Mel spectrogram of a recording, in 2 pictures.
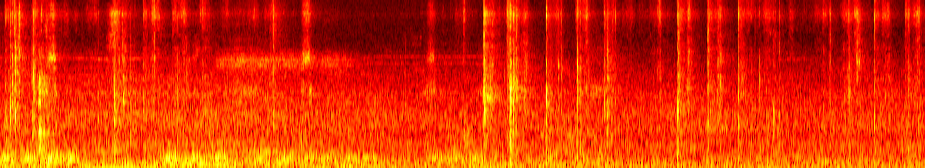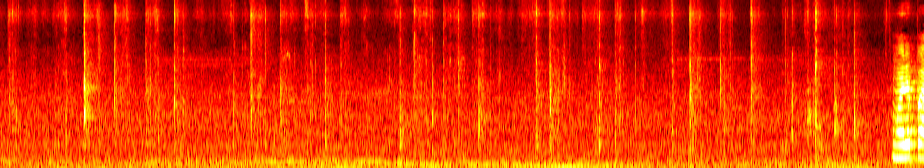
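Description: Tarot cards are shuffled by hand in soft, papery riffles and light clicks, faint and close, while someone talks over them.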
